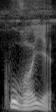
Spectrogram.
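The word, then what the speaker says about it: kouroi: Et le pluriel de ce mot, c'est Kouroy, avec un I. Et ça s'écrit aussi avec un K.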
